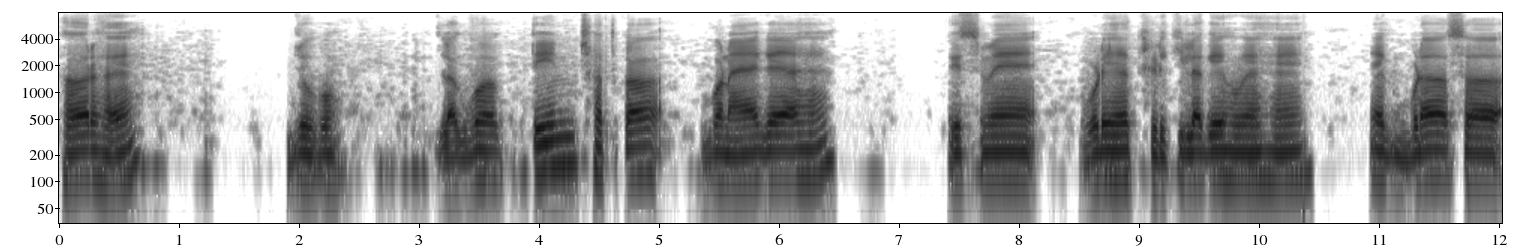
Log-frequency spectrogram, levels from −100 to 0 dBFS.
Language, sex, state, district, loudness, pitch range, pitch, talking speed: Hindi, male, Chhattisgarh, Balrampur, -16 LUFS, 105-135 Hz, 115 Hz, 105 wpm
